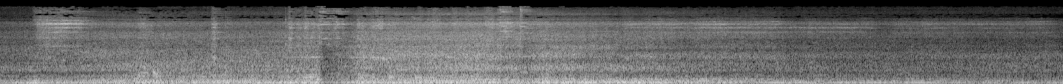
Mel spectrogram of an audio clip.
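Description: Siemens Desiro Classic diesel multiple unit (DB class 642) passing close by, its diesel engine drone and wheel-on-rail rolling noise. The sound swells within the first second, is loudest about four to five seconds in, then fades steadily as the railcar pulls away.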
